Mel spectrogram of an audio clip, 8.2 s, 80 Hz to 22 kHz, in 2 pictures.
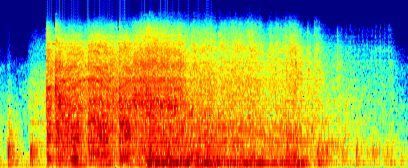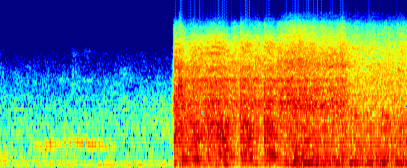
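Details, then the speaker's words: Big-turbo Subaru Forester during idle-control tuning, just started to warm up: it catches, then the idle sags and dies away before relighting. It still hunts at very low RPM, attributed to base ignition timing set too low. The TPS was recalibrated to 0% afterward. "What I do like mechanically, it still hunts for very low RPM."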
